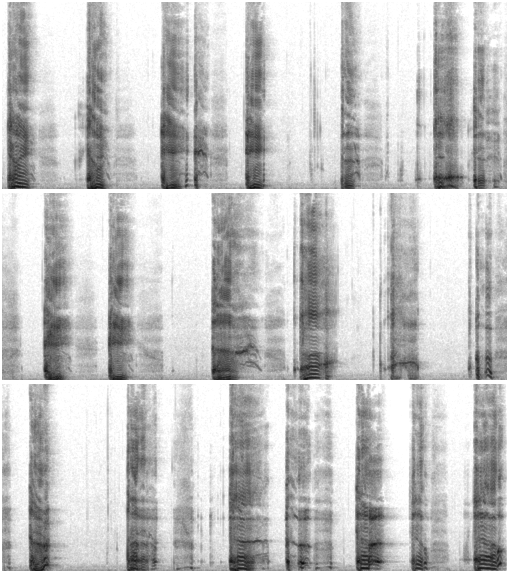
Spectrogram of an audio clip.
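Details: Child with a barking cough, slight fever, gagging and vomiting: repeated harsh, hoarse coughing bursts suggesting upper airway irritation.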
